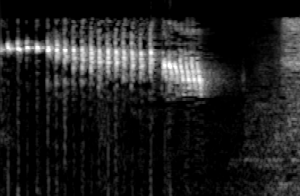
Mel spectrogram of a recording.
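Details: Vigorously singing Javan myna used to prompt silent birds: one long phrase of rapid clicking pulses that speeds into a buzzy rattle and slides downward, followed by a brief gap and a harsh note.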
